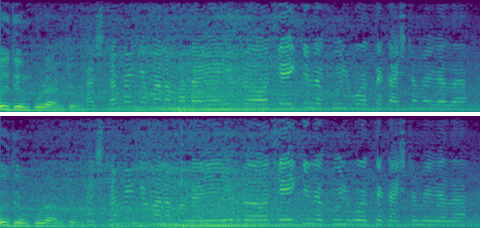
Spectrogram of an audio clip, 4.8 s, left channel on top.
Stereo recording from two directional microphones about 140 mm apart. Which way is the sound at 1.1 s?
35° left (ahead or behind).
